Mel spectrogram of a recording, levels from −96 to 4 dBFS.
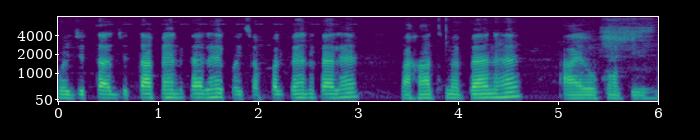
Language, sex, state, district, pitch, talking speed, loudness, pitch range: Maithili, male, Bihar, Samastipur, 130 Hz, 200 wpm, -28 LUFS, 120-135 Hz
